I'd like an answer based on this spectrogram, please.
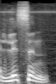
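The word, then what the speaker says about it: listen: इसी तरह से यहां पर इसे पढ़ते हैं लिसन क्योंकि यहां पर टी साइलेंट होता है।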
